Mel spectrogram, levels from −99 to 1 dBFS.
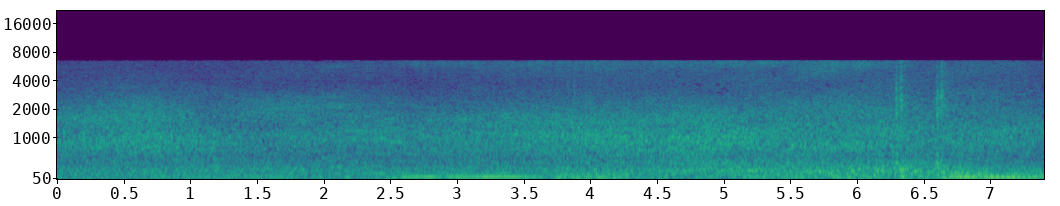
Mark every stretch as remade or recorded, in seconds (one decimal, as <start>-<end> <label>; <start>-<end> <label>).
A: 0.0-2.0 recorded; 2.0-2.7 remade; 2.7-7.4 recorded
